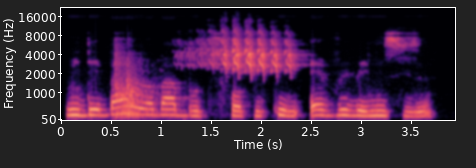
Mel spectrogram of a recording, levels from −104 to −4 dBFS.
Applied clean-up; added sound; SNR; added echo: none; Chirp, tweet; 2 dB; none.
